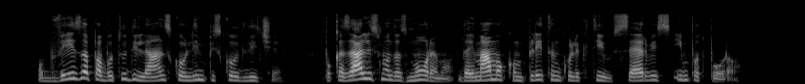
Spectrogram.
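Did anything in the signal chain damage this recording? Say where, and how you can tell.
No, nothing in the signal chain has damaged this speech recording. A faint room noise sits well below the speech, about 54 dB down, and it belongs to the space where the microphone was rather than to any stage of the chain.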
